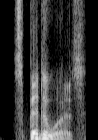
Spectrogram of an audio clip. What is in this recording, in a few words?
"Spiderwort", British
